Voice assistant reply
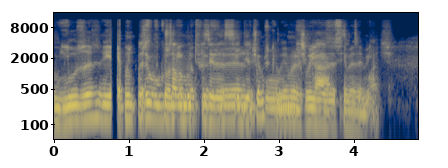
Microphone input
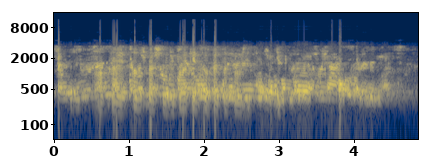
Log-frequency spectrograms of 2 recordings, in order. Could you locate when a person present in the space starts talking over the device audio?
0.6 s

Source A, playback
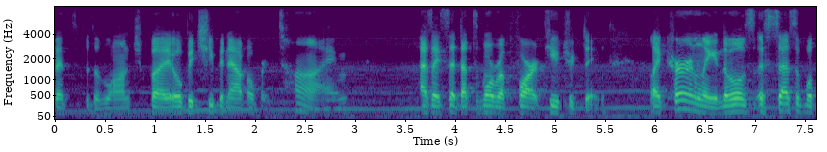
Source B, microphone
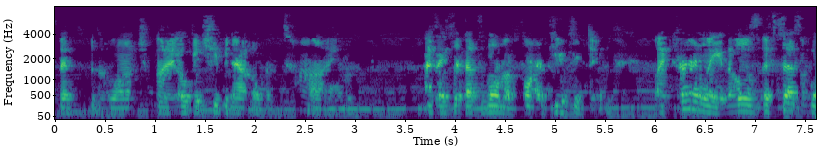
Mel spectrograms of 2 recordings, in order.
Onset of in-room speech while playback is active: none

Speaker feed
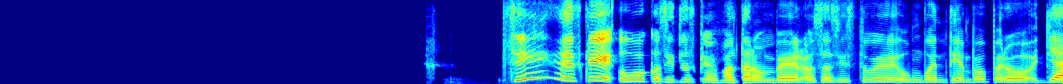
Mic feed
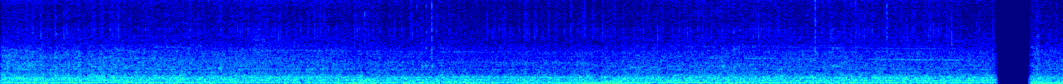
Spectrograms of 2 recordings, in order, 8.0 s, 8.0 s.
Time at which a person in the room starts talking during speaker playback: none

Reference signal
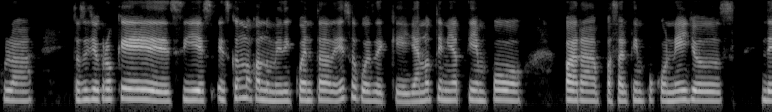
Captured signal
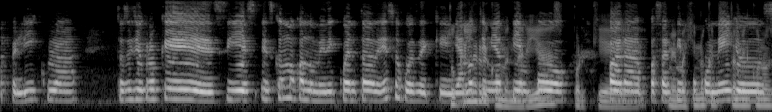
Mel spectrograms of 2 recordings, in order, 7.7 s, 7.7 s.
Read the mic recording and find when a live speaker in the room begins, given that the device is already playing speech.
4.5 s

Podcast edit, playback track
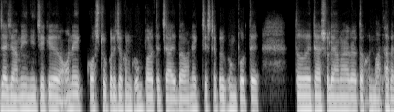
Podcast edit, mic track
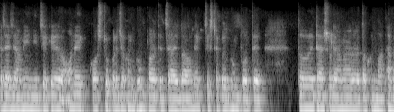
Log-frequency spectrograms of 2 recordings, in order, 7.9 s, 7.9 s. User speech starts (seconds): none

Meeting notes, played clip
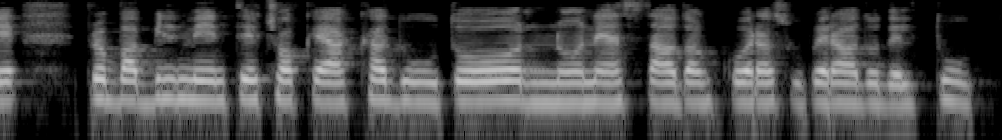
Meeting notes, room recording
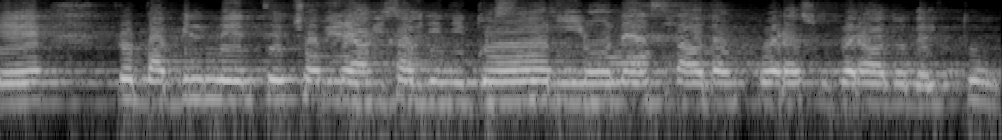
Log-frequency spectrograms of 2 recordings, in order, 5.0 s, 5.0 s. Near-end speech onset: 1.6 s

